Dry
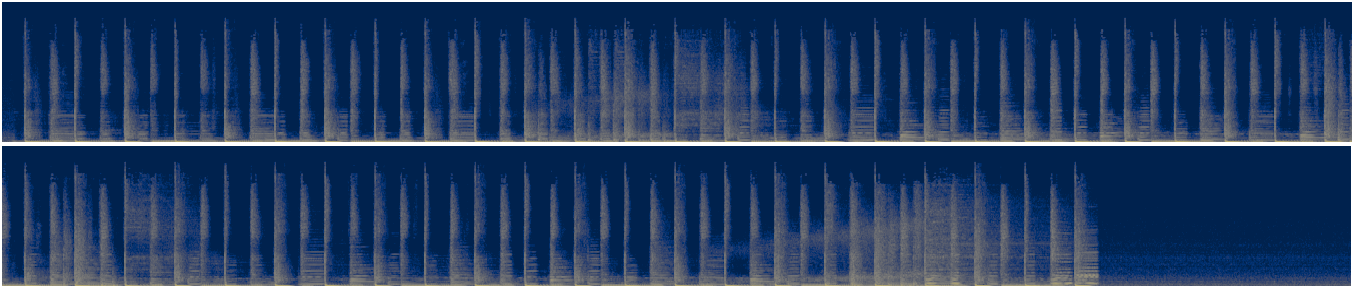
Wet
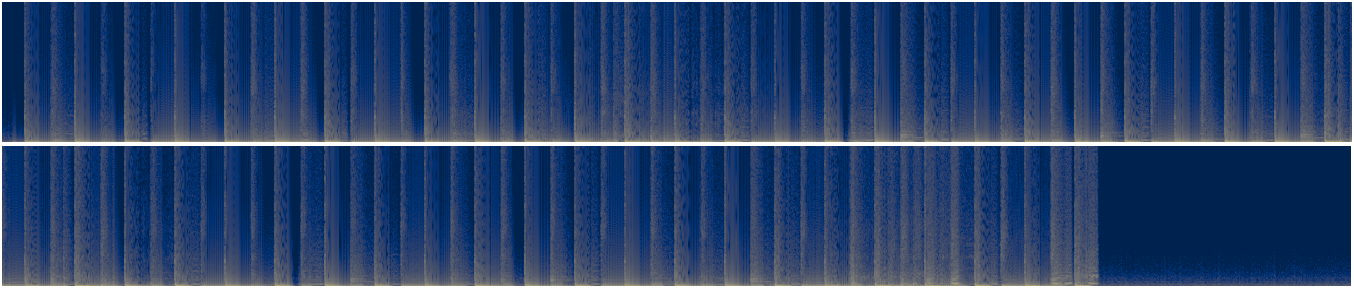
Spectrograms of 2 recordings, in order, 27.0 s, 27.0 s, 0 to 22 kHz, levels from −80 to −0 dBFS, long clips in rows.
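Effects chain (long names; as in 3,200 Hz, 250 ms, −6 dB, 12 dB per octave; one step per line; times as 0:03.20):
each half-wave held at its own peak
level −7.5 dB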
